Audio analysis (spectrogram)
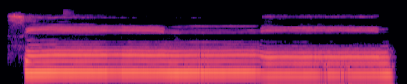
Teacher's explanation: سین میم, نون کی ساؤنڈ چلی گئی ہے, سین اور میم شدہ ہے تو ہم کی ساؤنڈ ہوگی, اور پھر میم کو 6 کاؤنٹ, تو سین میم, ٹھیک ہے. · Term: ادغام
